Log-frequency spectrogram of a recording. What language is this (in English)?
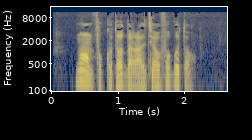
Romanian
